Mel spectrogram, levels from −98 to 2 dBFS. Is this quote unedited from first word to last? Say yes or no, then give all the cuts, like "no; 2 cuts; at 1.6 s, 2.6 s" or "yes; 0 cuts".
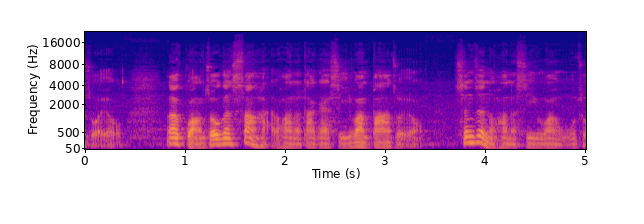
yes; 0 cuts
